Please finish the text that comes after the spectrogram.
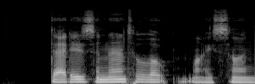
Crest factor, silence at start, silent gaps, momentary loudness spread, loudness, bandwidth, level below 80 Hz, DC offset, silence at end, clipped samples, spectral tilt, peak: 14 dB; 0.5 s; none; 8 LU; -21 LUFS; 13.5 kHz; -46 dBFS; under 0.1%; 0 s; under 0.1%; -6 dB/octave; -6 dBFS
